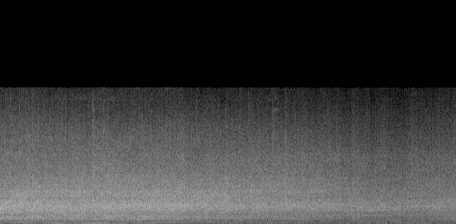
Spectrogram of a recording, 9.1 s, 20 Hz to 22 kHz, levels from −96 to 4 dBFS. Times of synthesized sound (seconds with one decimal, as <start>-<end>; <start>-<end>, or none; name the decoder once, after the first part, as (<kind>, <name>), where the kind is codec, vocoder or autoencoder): 0.0-1.2 (vocoder, BigVGAN v2); 5.0-9.1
